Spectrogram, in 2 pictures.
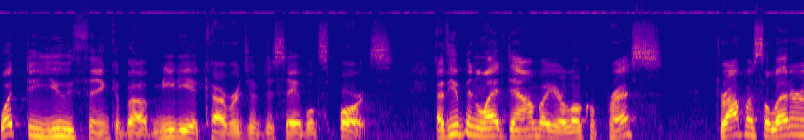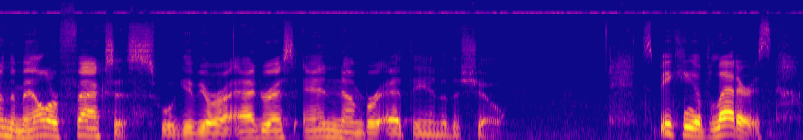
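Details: Adult male speaker; ordinary speech.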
